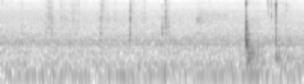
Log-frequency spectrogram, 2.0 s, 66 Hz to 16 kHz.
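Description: Light plastic clicks and taps from a plastic measuring spoon handled over an open zip-top bag while a tablespoon of water is added to homemade compost, with one sharper click about 1.6 s in.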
